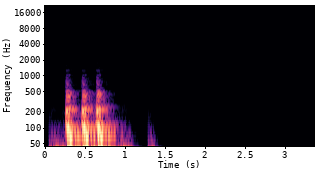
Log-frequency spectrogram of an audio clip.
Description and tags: added room verb and low pass "headphone" effect to knock knock knock
door, knock, Ambisonics, headphones, binaural, room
